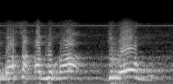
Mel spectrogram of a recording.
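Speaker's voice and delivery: normal talking voice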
